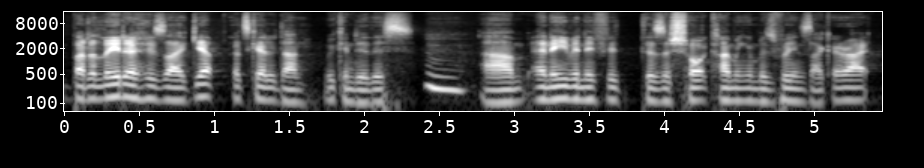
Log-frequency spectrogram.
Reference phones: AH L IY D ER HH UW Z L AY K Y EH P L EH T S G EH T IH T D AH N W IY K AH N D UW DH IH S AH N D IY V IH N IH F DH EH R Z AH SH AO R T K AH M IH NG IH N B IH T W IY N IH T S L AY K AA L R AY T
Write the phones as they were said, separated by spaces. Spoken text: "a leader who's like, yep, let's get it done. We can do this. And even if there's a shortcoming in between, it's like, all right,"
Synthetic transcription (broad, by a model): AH L IY D ER HH UW Z L AY K Y EH P L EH T S G EH T IH T D AH N W IY K AH N D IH DH IH S AH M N IY V IH N IH F DH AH R Z AH SH AO R T K AH M IH NG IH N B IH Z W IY N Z L AY K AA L R AY T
